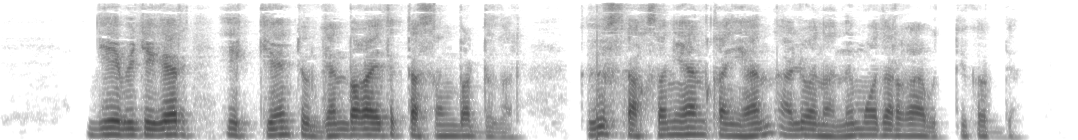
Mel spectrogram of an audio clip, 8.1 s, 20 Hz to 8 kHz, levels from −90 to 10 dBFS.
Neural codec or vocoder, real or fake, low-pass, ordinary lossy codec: none; real; 7.2 kHz; AAC, 32 kbps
